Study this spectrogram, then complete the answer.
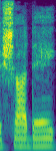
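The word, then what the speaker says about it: Sade: song Smooth Operator by Shade came on. He had known Chi-Chi for about a year and it finally hit him. That's who she reminded him of. Shade Adu, pronounced Sha.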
